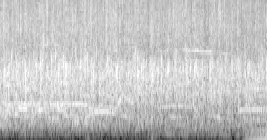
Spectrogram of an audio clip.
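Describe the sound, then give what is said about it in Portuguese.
Audience applause during a conversation event: thick, even clapping from many hands, sustained at a steady level throughout. “São surdas, mas ouvem aplausos!”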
